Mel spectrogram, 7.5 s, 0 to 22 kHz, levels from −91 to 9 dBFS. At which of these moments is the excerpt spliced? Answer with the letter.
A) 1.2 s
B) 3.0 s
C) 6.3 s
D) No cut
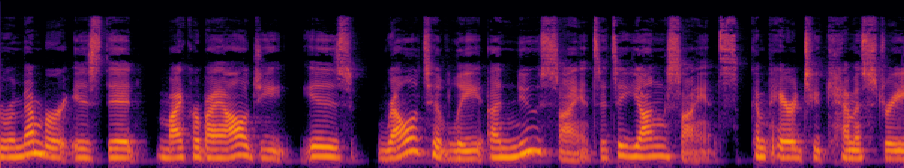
B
